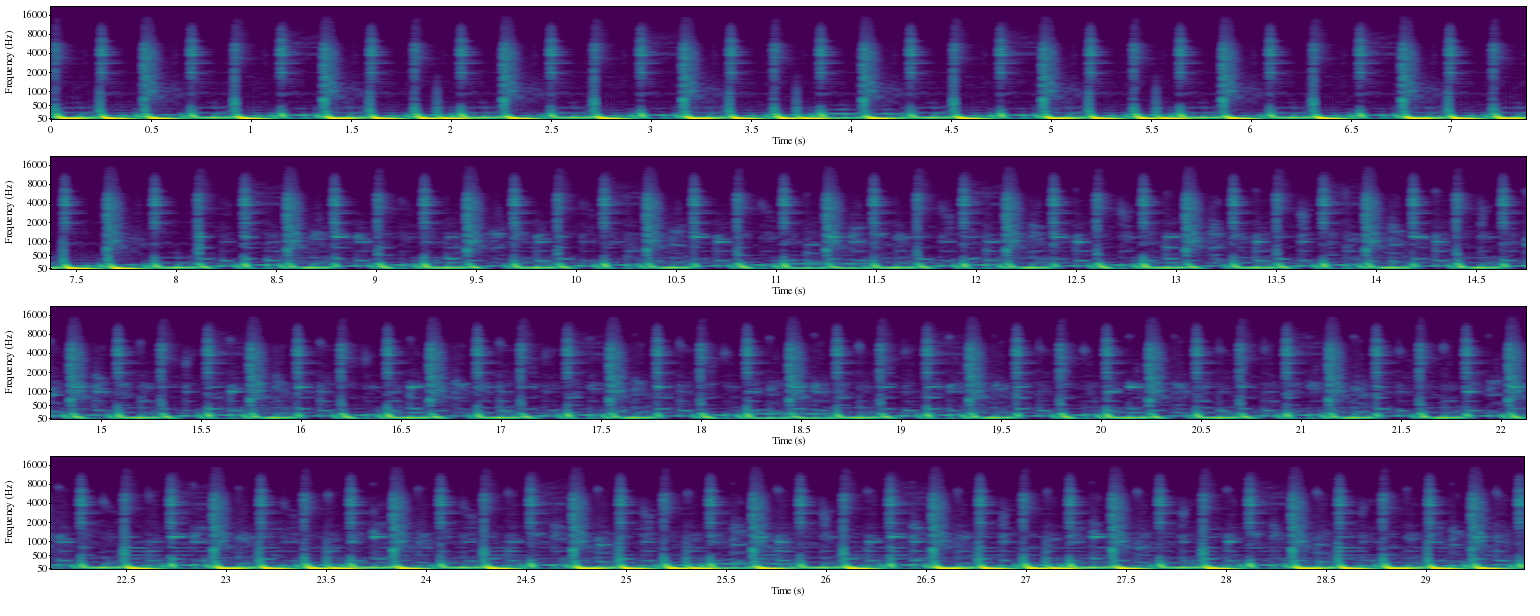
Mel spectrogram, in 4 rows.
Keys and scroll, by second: 3.0 typing, 7.2 typing, 18.2 typing, 20.9 typing, 28.6 typing.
